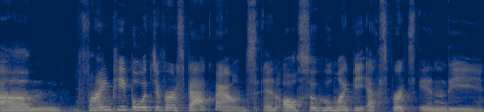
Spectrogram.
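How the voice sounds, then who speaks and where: A woman speaks in a Rhode Island accent at a moderate pace, her pitch medium. Her tone is bright and sharp, and her intonation is lively. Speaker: novelist and writing coach. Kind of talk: tutorial. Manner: casual, with many fillers.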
